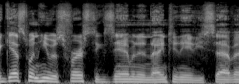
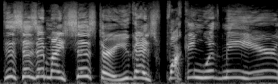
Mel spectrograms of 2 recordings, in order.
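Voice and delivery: much higher and louder, fed-up outburst; mock the sister losing her patience; loud, high this isn't my sister; exasperated sister; 3 dB louder than usual. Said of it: "She's like".

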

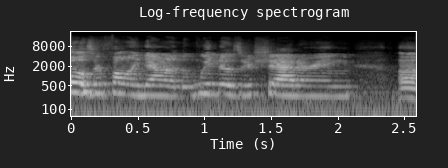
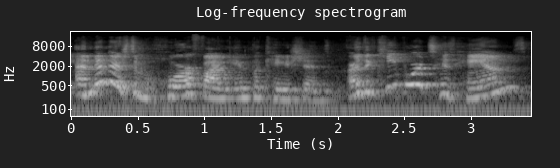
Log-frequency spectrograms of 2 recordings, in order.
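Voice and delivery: normal talking voice

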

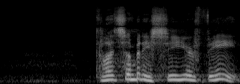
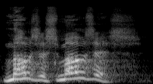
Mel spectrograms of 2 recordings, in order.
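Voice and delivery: loud, urgent calling out, pitch lifted; 5 semitones higher, 7 dB louder than usual. Acted. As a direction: call out to stop someone in their tracks. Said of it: "it's a sense of urgency".

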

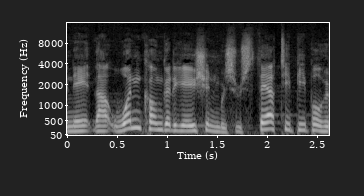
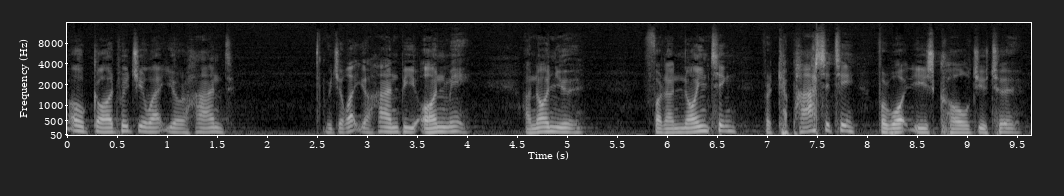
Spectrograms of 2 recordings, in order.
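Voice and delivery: prayer; 4 semitones lower, 4 dB quieter than usual. Acted. Brief prayer over the congregation.

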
